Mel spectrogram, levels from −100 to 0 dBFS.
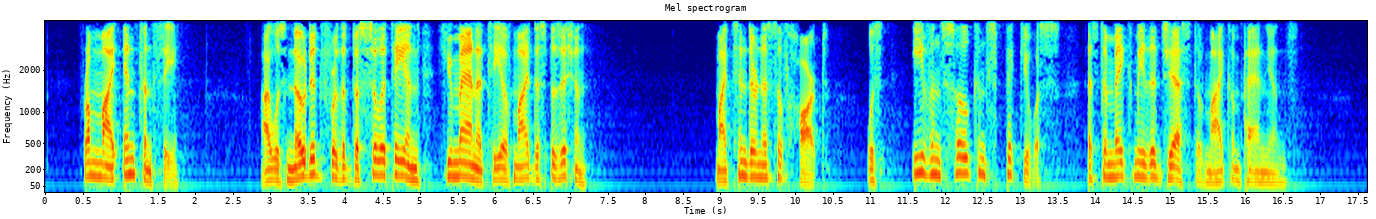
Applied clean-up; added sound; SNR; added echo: none; none; none; none.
